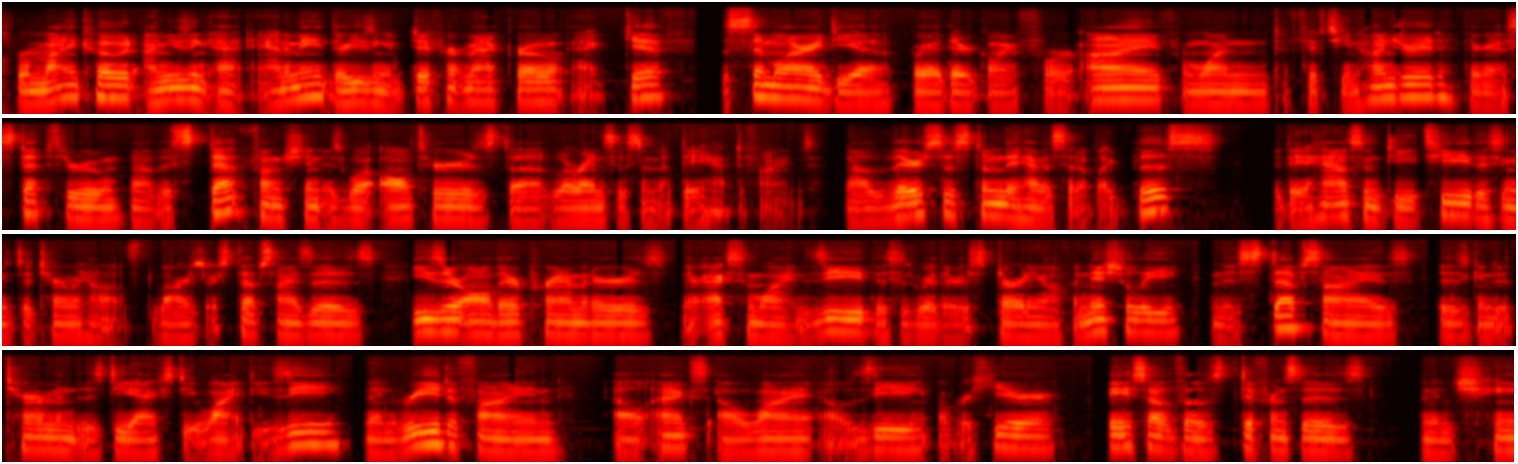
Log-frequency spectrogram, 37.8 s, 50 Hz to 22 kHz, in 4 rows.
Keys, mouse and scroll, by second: 1.7-3.7 drag, 1.7-2.0 scroll up 1, 3.7-6.0 drag, 5.7-6.5 typing, 6.0-7.5 drag, 7.5 click, 8.2-10.2 drag, 10.2-14.7 drag, 14.0 scroll up 1, 14.0-15.9 typing, 15.4-18.7 drag, 15.4-15.7 scroll up 1, 18.7-21.2 drag, 18.7 scroll up 1, 21.3-22.0 typing, 21.4 click, 21.4 scroll up 1, 22.5 double click, 23.1-27.5 drag, 26.1 scroll down 1, 27.5 click, 28.0-30.8 drag, 30.8-32.8 drag, 32.8-33.9 drag, 33.9-35.3 drag, 35.3 click, 35.9 click, 36.7 click.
